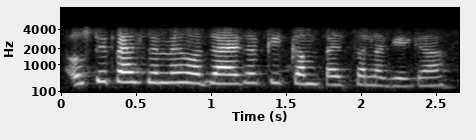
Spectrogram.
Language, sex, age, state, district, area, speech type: Hindi, female, 18-30, Uttar Pradesh, Pratapgarh, rural, conversation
